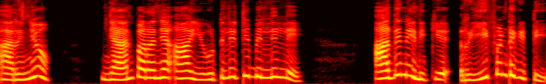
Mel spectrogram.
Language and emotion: Malayalam, happy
